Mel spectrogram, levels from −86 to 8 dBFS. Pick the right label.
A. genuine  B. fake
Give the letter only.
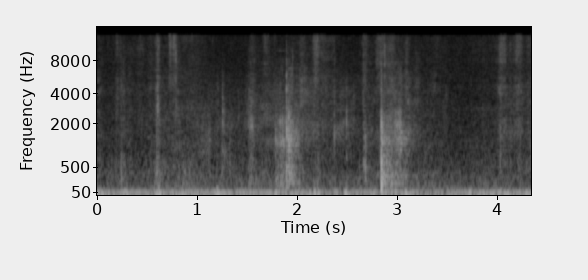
B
